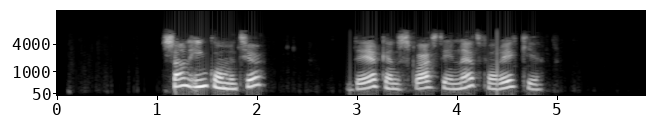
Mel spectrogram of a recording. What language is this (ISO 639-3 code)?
fry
